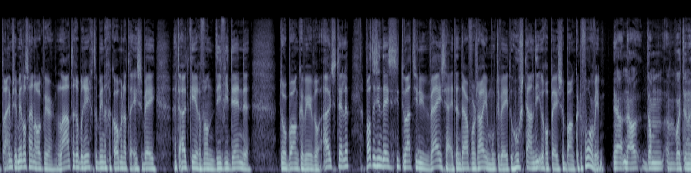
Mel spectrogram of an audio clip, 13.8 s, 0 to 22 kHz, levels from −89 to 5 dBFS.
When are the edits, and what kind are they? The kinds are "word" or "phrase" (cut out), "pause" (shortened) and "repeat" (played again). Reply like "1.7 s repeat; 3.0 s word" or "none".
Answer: 12.2 s pause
